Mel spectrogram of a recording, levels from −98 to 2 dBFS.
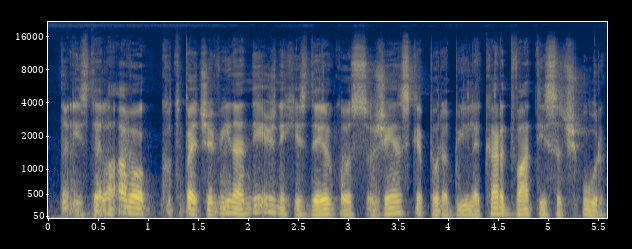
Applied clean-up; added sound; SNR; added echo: neural mask model DeepFilterNet 3.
